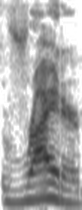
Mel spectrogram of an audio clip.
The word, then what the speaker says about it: Reiter: what's your last name i go writer and they go what and i go write her like an author so i want to throw them er that's how it's pronounced okay but it's not what it is r-e-i-t-e-r yeah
